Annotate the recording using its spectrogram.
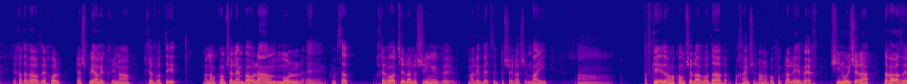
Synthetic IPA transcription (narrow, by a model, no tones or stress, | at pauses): ʔe̞χad̪avaʁazejaχo̞l | leaʃpiamibχina | χe̞vʁat̪it̪ | a̰lamako̞mʃe̞lae̞mbao̞lamːulḛkvṵt͡so̞t̪̚ | aχe̞ʁo̞tʃe̞lanaʃimvemealebe̞et͡semet̪aʃḛːlaʃḛlmai | a | t̪afkid̪oamako̞mʃe̞lʔa̰ːvo̞d̪abb̥aχaimʃe̞lanubeo̞fenklalivee̞χ | ʃinujʃe̞la | d̪avaʁaze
